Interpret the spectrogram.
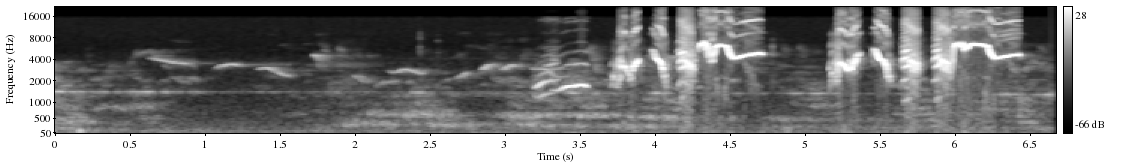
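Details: Oriental magpie-robin song played as a lure so other magpie-robins start singing. Gentle sliding whistles build into loud, rapid bursts of sharp, downslurred ringing notes.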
